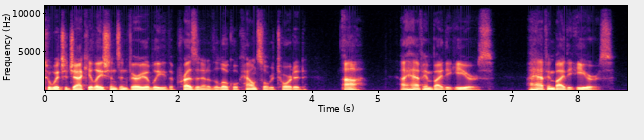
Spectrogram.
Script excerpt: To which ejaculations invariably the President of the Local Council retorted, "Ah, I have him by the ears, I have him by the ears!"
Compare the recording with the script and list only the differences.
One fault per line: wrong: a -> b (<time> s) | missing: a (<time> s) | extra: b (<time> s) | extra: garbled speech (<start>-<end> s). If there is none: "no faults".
no faults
